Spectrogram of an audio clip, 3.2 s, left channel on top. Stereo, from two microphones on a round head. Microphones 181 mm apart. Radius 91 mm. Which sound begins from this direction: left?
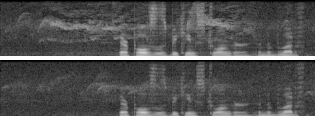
A man speaking, at 1.2 s.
